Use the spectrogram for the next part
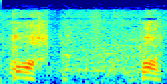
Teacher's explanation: Um pouco mais suave que a pronúncia carioca, sai da garganta também o R ouvido em Belo Horizonte e nas capitais do Norte e do Nordeste. É um R gutural.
